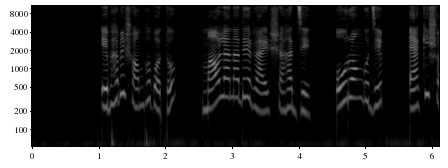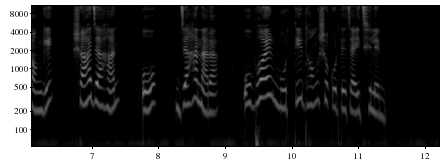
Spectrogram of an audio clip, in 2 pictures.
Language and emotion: Bengali, neutral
